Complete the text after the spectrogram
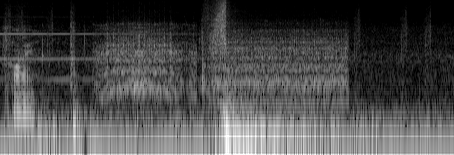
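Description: A rotary telephone dial whirrs and clicks as it turns back.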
